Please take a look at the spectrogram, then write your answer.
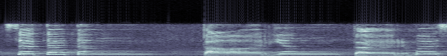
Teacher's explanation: ಅನುಸ್ವಾರ ಇಲ್ಲಿ ಕವರ್ಗದ ಅನುನಾಸಿಕ ಂಗ ರೀತಿ ಉಚ್ಚಾರಣೆ ಆಗ್ತಾ ಇದೆ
